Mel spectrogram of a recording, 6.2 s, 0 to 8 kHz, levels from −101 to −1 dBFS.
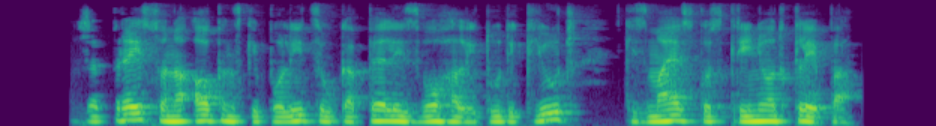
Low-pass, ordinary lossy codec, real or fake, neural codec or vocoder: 7.2 kHz; none; real; none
